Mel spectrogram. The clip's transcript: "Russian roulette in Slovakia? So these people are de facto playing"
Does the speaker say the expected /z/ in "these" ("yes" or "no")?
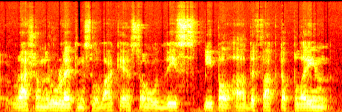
no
